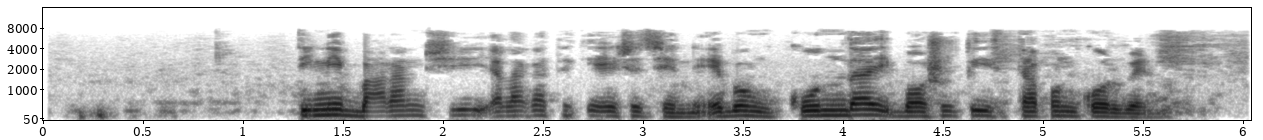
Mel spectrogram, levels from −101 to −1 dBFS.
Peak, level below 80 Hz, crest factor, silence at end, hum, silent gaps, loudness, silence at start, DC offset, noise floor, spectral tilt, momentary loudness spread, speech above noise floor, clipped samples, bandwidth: -2 dBFS; -56 dBFS; 16 dB; 0.3 s; none; none; -17 LUFS; 0.2 s; under 0.1%; -52 dBFS; -7 dB/octave; 12 LU; 35 dB; under 0.1%; 7.6 kHz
